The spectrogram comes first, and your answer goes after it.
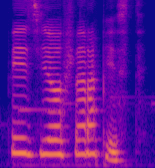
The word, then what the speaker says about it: physiotherapist: Physiotherapist. Physiotherapist. 자, 이 표시가 보입니까? 하나는 아래, 하나는 위에 있죠? 자, 제2강세, 제1강세가 되겠습니다. 그래서 physiotherapist 이렇게 발음이 되는 겁니다.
